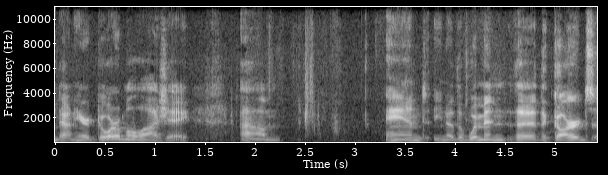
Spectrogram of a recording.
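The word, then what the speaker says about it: Dora Milaje: milege a I guess they have a little pronunciation down here Dora Milosh a and you know the women the the guards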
